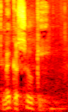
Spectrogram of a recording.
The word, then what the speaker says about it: Miccosukee: Yes, Miccosukee.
